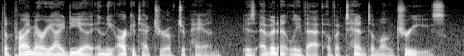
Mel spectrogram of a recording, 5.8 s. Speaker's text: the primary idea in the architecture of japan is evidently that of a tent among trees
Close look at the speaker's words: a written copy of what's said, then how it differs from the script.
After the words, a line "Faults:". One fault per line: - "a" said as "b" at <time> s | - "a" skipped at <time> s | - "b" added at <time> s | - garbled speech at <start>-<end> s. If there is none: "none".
the primary idea in the architecture of japan is evidently that of a tent among trees
Faults:
none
